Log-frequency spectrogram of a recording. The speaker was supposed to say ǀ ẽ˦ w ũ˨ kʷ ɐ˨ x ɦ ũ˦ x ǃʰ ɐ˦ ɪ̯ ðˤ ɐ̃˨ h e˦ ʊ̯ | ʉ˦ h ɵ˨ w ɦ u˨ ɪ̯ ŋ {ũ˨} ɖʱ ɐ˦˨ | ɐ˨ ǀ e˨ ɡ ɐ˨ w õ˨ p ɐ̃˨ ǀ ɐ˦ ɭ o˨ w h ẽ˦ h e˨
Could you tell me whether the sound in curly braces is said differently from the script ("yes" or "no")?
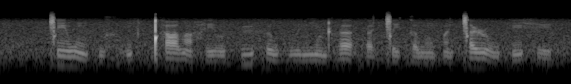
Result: no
